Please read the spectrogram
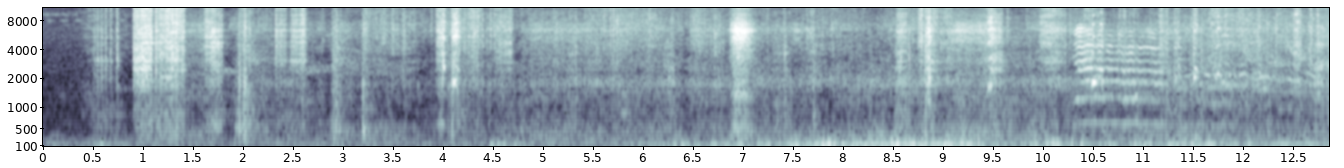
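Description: Wind rumbling on a phone microphone during a bicycle ride, louder from about four seconds in, with scattered clicks and rattles. About ten seconds in there is a short, high, wavering cry lasting about a second.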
